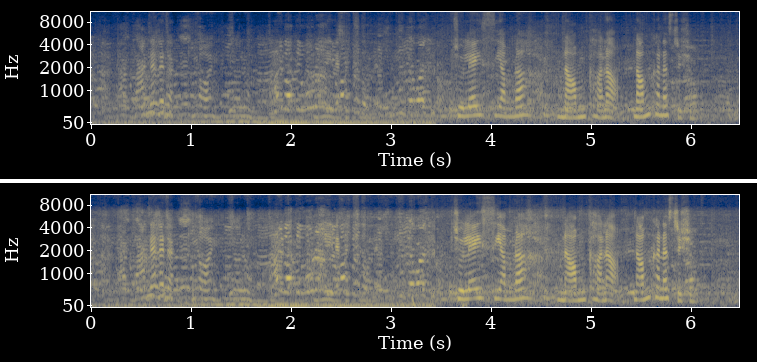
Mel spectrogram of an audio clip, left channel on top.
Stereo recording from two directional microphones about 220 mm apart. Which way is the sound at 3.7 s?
Centre (ahead or behind).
